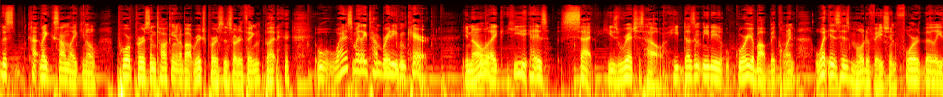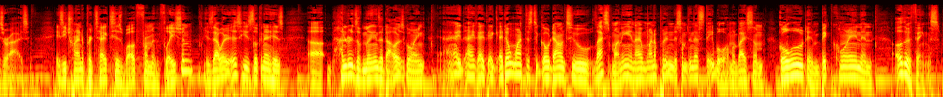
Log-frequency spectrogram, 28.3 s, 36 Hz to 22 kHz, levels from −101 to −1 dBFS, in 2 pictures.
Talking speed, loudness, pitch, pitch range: 230 wpm, -23 LUFS, 115 Hz, 100-130 Hz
